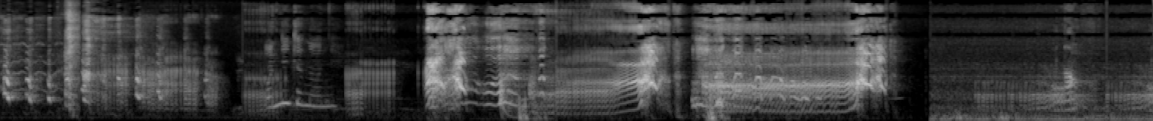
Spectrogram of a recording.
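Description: A Bichon Frise makes odd, throaty whines and grumbling yowls that slide up and down in pitch.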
